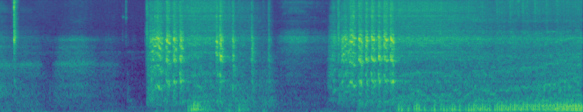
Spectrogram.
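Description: A Honda Valkyrie motorcycle is started with the choke on after an oil change: the starter cranks in short bursts, then the engine catches and settles into a loud, steady idle.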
